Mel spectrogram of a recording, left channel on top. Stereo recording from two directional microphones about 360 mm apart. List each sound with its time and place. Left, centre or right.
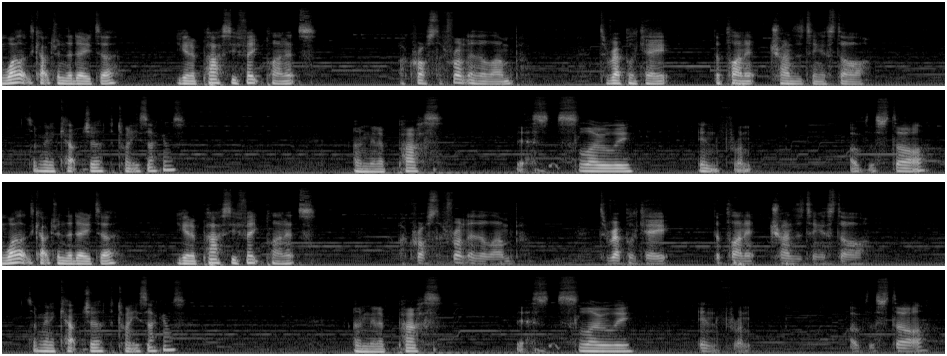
0.0 s speech: centre
9.7 s speech: centre
12.9 s speech: centre
18.0 s speech: centre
